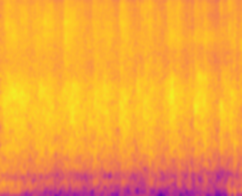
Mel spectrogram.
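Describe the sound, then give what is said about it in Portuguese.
An audience at a church sermon applauding for Jesus together, a steady, dense wash of clapping hands that holds at an even loudness throughout, with no voices standing out above it. “Aplauda Jesus vem força para ele.”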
